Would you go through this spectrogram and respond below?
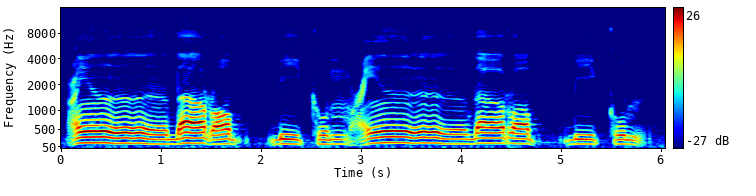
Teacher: huruf ra dibaca tafkhim, dibaca tebal, sehingga ketika kita mengucapkan itu dengan menaikkan pangkal lidah kita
